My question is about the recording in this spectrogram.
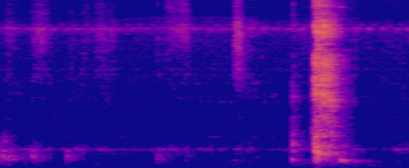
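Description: A man coughs once, loudly, about three seconds in. Before that come faint, scattered strokes of a marker writing on a whiteboard.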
